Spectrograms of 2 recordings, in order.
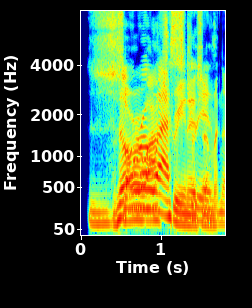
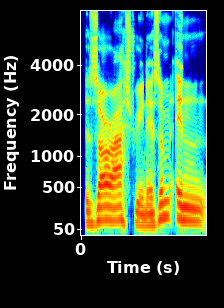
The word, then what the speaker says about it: Zoroastrianism: a lot of us, we will put an R in the middle of a word where there is no R. It's like a joining of the words. Mm-hmm. So Zoroastrianism is really tricky because I want to stick an extra R in there, and I do it every time.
